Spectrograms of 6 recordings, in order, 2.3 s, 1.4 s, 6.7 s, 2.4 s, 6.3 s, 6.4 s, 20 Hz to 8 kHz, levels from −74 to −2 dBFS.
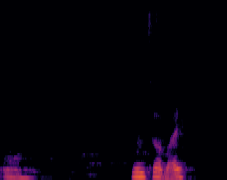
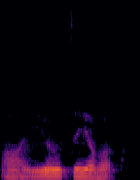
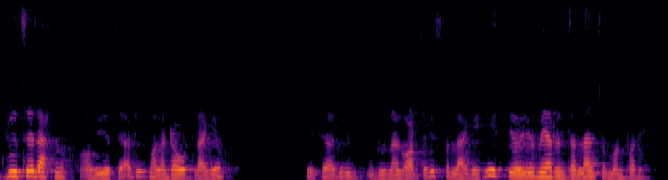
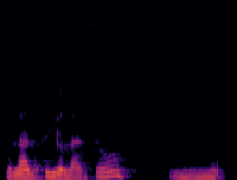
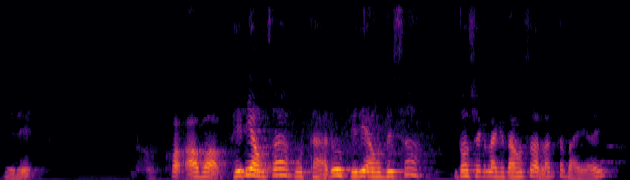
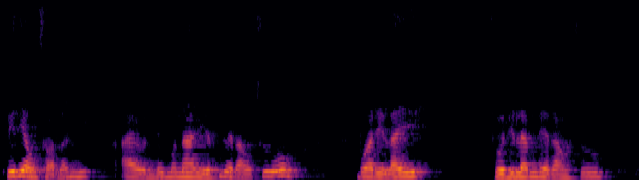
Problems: constant background noise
